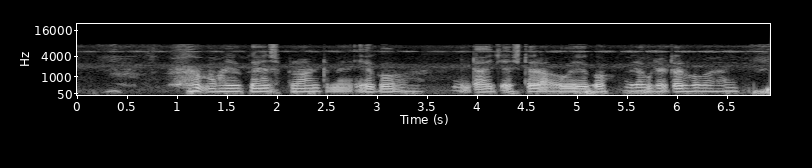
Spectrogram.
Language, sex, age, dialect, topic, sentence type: Magahi, male, 18-24, Central/Standard, banking, statement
